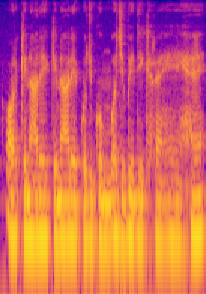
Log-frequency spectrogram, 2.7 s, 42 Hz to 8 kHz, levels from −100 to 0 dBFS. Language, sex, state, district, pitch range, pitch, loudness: Hindi, male, Himachal Pradesh, Shimla, 110-115 Hz, 110 Hz, -14 LUFS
